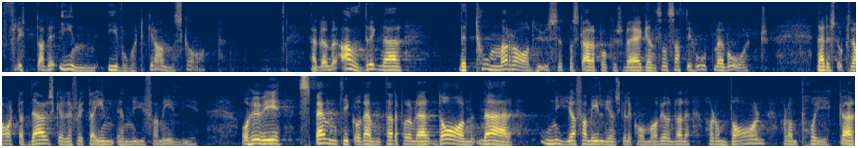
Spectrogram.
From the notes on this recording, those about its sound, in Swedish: Inspelad i Smyrnakyrkan, Göteborg.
